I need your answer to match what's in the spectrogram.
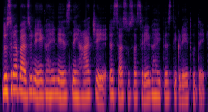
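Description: A woman narrating an emotional family story in a soft, unhurried reading with small hesitations. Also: mid-range voice.

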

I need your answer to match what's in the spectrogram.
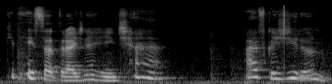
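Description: Brazilian girl playing a game and chatting to viewers, gets all excited. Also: on the high side, measured pace, slight background noise. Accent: Brazilian Portuguese. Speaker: gaming YouTuber. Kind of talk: casual gameplay commentary.

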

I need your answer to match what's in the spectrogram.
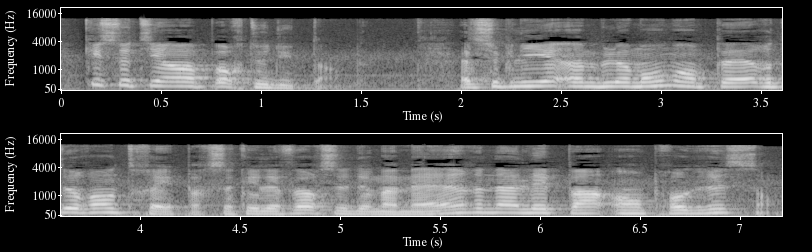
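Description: A man narrating an audiobook in a measured, expressive way. His voice sits a little high for a man and rises and falls freely. Faint noise hums under the reading. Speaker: audiobook reader. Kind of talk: scripted narration.

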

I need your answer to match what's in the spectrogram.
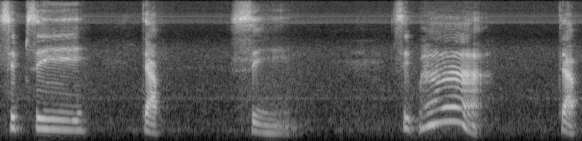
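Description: An older woman teaching a language lesson, patiently leading slow counting drills. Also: medium pitch, big pitch swings, a little mellow, slightly rough. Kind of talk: home video language lesson.

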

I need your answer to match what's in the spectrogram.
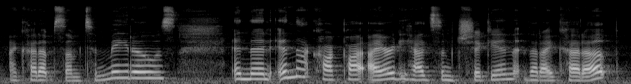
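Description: A chatty woman with a Southern US accent narrates her home cooking in an upbeat voice-over, talking straight to her viewers. Her voice sits at an ordinary middle pitch. A faint hiss of noise runs under the recording. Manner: chatty, upbeat, addresses viewers as "you guys". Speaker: cooking vlogger.

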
